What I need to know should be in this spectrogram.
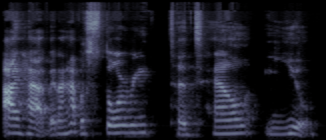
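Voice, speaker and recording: A woman's voice: mid-range voice, measured pace, bright, forceful tone. Chatty woman reading viewer comments aloud. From Connecticut, USA. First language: Spanish. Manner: chatty, reads comments aloud, laughs often. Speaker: livestream host answering viewer questions. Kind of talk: casual live Q&A chat.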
